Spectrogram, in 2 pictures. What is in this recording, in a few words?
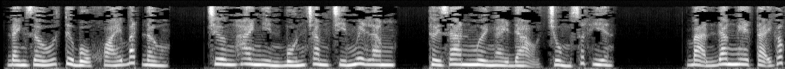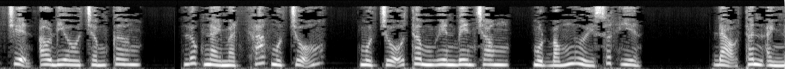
vi-VN Standard; danh dau tu bo khoai bat dau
